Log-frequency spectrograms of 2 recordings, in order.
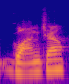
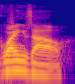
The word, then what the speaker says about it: Guangzhou: Guangzhou. Guangzhou. Yeah. Okay. In case you're curious, if you want to get more Nate pronunciations on these, Hangzhou, Chengdu, and Guangzhou is how I would.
